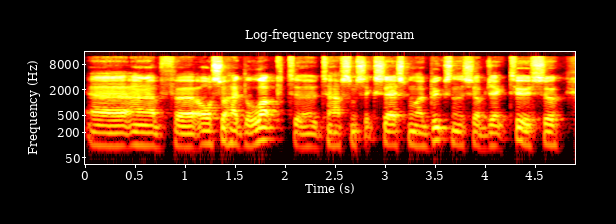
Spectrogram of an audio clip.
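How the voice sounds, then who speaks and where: A Scottish man in his sixties with a fairly low voice talks as an interview guest. He hesitates, restarts and fills pauses with "uh," chuckling now and then. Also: steady tone. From Scotland. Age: 60s. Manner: hesitant, many fillers and restarts, chuckles often. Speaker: guest, management teacher and author. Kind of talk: casual interview talk.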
